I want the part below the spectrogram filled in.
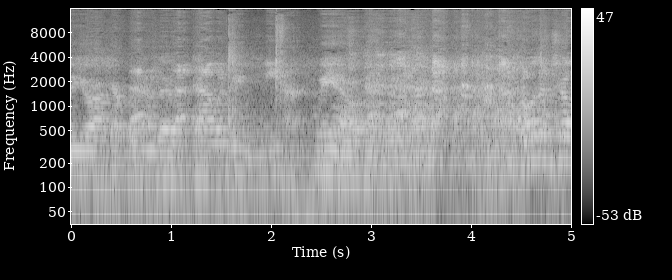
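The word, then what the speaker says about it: Weiner: That would be Wiener. Wiener, okay. I wasn't sure about the politically correct pronunciation.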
